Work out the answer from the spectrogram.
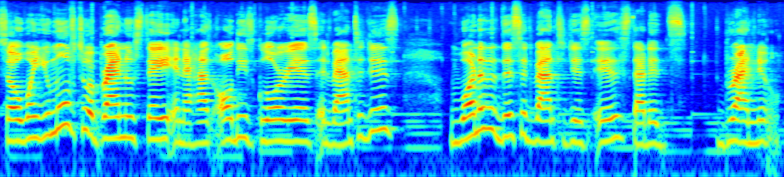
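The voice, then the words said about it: Hispanic accent. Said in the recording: “Forgive that Hispanic accent.”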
